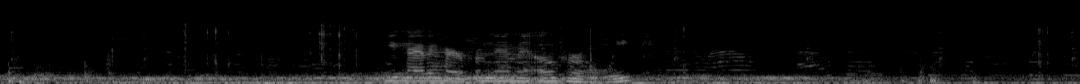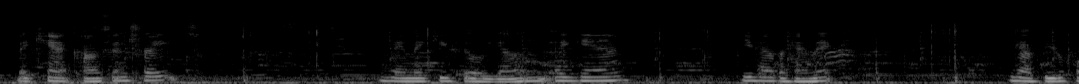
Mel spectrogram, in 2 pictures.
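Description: Paper cards rustle and tap softly as they are handled.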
